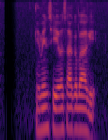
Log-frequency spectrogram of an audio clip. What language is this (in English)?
Sinhala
